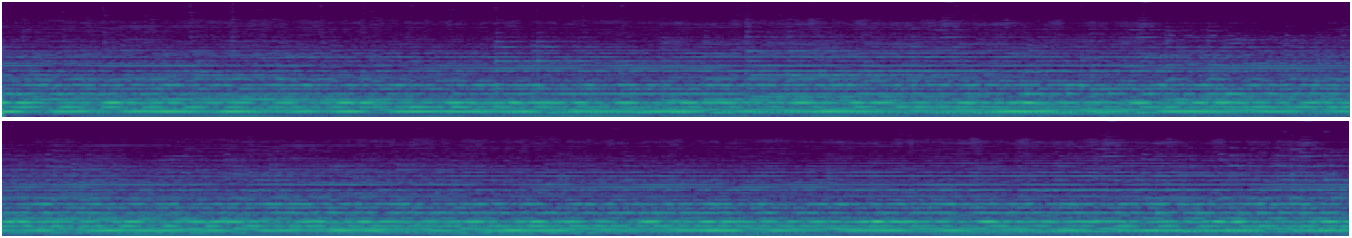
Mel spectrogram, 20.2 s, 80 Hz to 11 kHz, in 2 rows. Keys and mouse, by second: 2.6-3.8 drag, 4.0-6.7 drag, 6.7 ctrl+s, 7.8-13.4 drag, 14.1 click, 15.3 click, 16.3-17.3 typing, 17.7 click.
